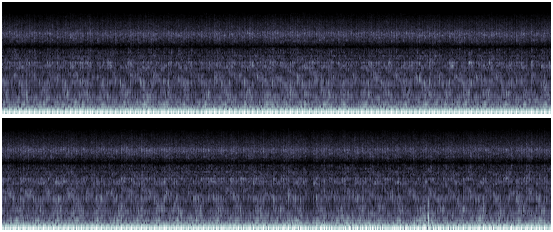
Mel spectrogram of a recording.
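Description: Sterndrive boat engine idling steadily on a garden-hose flush attachment, its Volvo Penta SX-M outdrive just filled with gear oil, with cooling water splashing out around the drive.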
